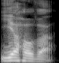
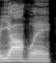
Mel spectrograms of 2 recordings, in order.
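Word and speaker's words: יהוה: Yeah, in Hebrew, it is pronounced Yehovah, but is very clearly, or Yahweh is another variation of that.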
